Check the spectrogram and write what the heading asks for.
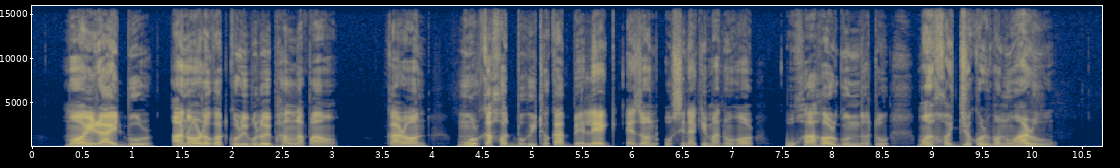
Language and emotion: Assamese, disgusted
